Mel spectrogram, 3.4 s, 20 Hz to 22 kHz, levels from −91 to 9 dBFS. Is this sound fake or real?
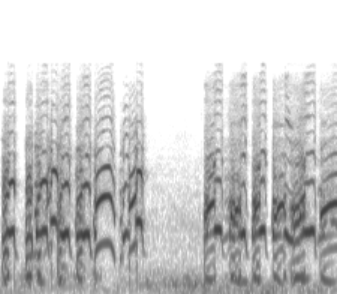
fake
